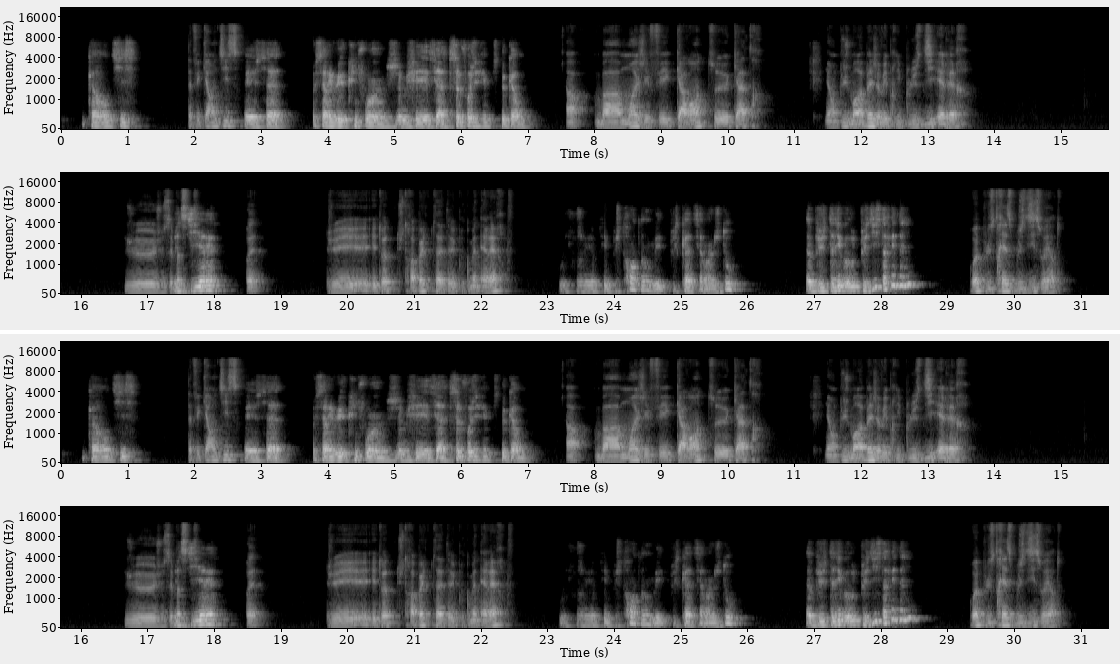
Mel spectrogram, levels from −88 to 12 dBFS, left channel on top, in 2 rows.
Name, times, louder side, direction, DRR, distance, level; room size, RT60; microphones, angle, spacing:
voice 1, 0.4-1.1 2.8-3.3 3.8-7.0 17.4-18.0 23.2-24.7 25.0-25.8 26.9-28.5, left 1 dB, 45° left, 0.9 m, -21 dB
voice 2, 1.9-2.7 7.6-10.5 11.5-13.6 16.7-17.6 18.5-18.7 19.7-22.5 29.3-30.7, equal, ahead, 0.4 m, -27 dB
5.4 x 2.5 x 2.7 m
head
